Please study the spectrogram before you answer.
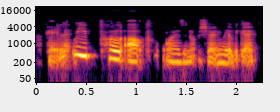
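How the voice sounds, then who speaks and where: A British woman hosts an informal livestream for fellow English teachers, chatty and rambling, with fillers and little laughs. Her voice sits at a middle pitch. The sound is close, dry and a little dull, like home streaming audio. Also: expressive, rapid-fire, gravelly, dark tone, dry recording. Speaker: online ESL teacher hosting a livestream. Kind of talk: informal live walkthrough.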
